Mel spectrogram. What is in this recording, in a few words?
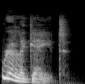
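"relegate", British English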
